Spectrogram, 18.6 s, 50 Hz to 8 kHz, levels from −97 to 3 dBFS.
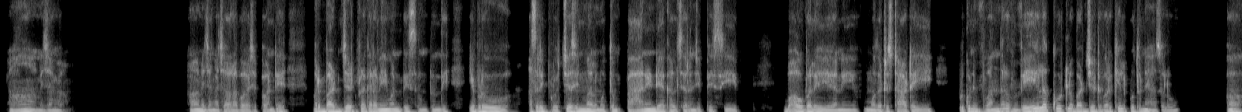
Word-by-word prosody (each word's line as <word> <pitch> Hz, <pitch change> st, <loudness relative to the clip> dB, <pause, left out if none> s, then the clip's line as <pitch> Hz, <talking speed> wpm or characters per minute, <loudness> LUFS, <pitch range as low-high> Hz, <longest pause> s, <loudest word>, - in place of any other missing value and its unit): ఆ! -, -, -3 dB, 0.4 s
నిజంగా. 100 Hz, 0 st, -6 dB, 1.9 s
ఆ! -, -, -3 dB
నిజంగా 115 Hz, -1 st, -2 dB
చాలా 115 Hz, 0 st, -3 dB
బాగా 110 Hz, -1 st, -3 dB
చెప్పావు 110 Hz, 0 st, -8 dB
అంటే, 135 Hz, +3 st, -3 dB, 0.5 s
మరి 140 Hz, 0 st, +3 dB
బడ్జెట్ 130 Hz, +4 st, +3 dB
ప్రకారం 145 Hz, -2 st, 0 dB
ఏమని 135 Hz, +1 st, +6 dB
అనిపిస్తుంటుంది? 125 Hz, -2 st, -2 dB, 0.4 s
ఇప్పుడు, 130 Hz, +2 st, +3 dB, 0.6 s
అసలిప్పుడు 130 Hz, -2 st, +1 dB
ఒచ్చే 145 Hz, +8 st, +1 dB
సినిమాలు 130 Hz, -1 st, +5 dB
మొత్తం 125 Hz, +1 st, -3 dB, 0.2 s
పాన్ 115 Hz, +3 st, +2 dB
ఇండియా 125 Hz, -1 st, +5 dB
కల్చర్ 115 Hz, -1 st, -3 dB
అని 110 Hz, -, -1 dB
జెప్పేసి, 110 Hz, +1 st, -5 dB, 0.9 s
'బాహుబలి' 125 Hz, +2 st, +1 dB, 0.3 s
అని 115 Hz, 0 st, 0 dB, 0.4 s
మొదటి 120 Hz, +2 st, +2 dB
స్టార్ట్ 110 Hz, -1 st, -1 dB
అయ్యి, 105 Hz, -1 st, -5 dB, 0.4 s
ఇప్పుడు 190 Hz, -, -7 dB
కొన్ని 150 Hz, -3 st, +2 dB, 0.2 s
వందల, 135 Hz, +6 st, +1 dB, 0.2 s
వేల 165 Hz, +10 st, +6 dB, 0.2 s
కోట్ల 170 Hz, 0 st, 0 dB
బడ్జెట్ 130 Hz, -1 st, +2 dB
వరకెళ్ళిపోతున్నాయి 140 Hz, -2 st, -1 dB
అసలు. 105 Hz, -3 st, -1 dB, 0.9 s
ఆ! -, -, +1 dB
125 Hz, 120 wpm, -30 LUFS, 115-135 Hz, 1.9 s, ఏమని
